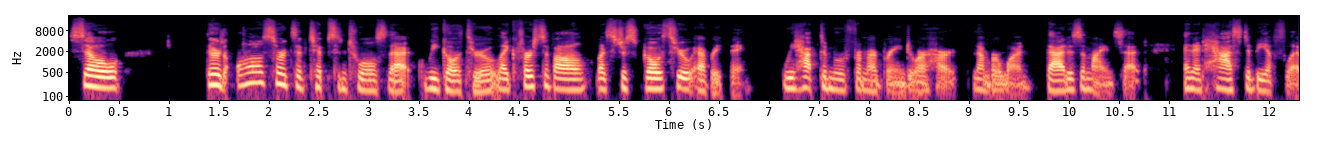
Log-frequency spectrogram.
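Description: In a normal speaking voice, a woman talks at a moderate pace with a fairly low pitch and ordinary pitch variation, captured in a very clean recording with a silent background and a dry, close sound with no echo. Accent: American. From Wisconsin, US Midwest. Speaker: author and nonprofit founder. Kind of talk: interview.

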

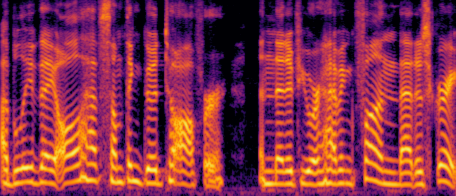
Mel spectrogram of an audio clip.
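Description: A woman's normal speaking voice at medium pitch, fairly quick, with fairly even intonation, dry and close with no echo, on a very clean recording with a silent background. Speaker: podcast host. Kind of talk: casual chat, podcast interview.

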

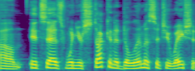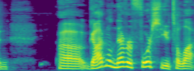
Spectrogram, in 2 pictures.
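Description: A normal speaking voice with an American accent and lively intonation moves at a moderate pace in a very clean recording with a silent background and a dry, close sound with no echo. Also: man. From US South. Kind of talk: casual interview.

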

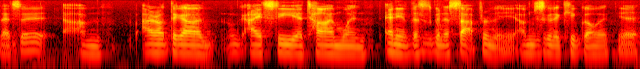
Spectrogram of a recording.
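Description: On a very clean recording with a silent background, a man with an American accent speaks in a fairly low pitch with monotone, flat intonation. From New York. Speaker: photographer and videographer. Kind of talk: casual interview.

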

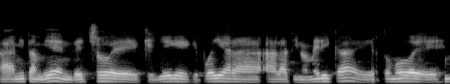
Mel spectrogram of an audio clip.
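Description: This man's voice rests at a medium pitch. He delivers his words at a fairly quick pace. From Canary Islands, Spain. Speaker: comic writer and project creator. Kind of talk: interview. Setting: phone call.

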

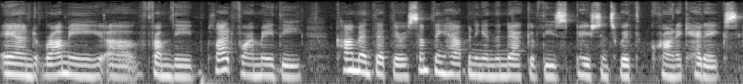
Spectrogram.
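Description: A plain, everyday voice with an American accent moves at a moderate pace with fairly even intonation. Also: woman, fairly low pitch for a woman. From US Northeast, Scranton, Pennsylvania. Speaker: neurologist. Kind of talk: interview.

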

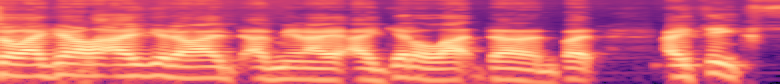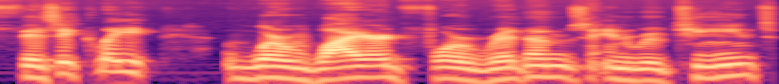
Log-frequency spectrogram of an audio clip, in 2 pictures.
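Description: Speaking at a moderate pace, a man with medium pitch uses ordinary pitch variation and very even loudness in a normal speaking voice. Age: 60s. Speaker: leadership coach and pastor. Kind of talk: casual interview.

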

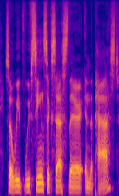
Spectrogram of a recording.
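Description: An ordinary speaking voice with an American accent, at a fairly quick pace, on a very clean recording with a silent background and a dry, close sound with no echo. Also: man. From Washington, D.C. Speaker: corporate executive. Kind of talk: interview.

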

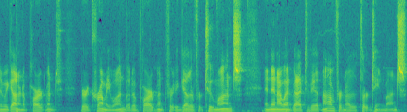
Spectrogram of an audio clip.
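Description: A man's fairly low voice with vocal fry, ordinary pitch variation and a moderate pace. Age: 70s. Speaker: missionary and Bible college staff. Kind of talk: interview testimony.

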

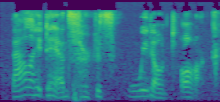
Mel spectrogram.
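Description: A woman with an American accent speaks at a medium pitch against noticeable background noise. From Pittsburgh, Pennsylvania, US. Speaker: sales trainer. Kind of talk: interview.

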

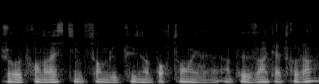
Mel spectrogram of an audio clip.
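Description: Fairly slow, somewhat breathy man's voice of medium pitch, dark, mellow tone and fairly even intonation. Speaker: podcast host on trading psychology. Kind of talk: solo podcast monologue, book review. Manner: hesitant, many fillers and repetitions; improvised, thinking aloud.

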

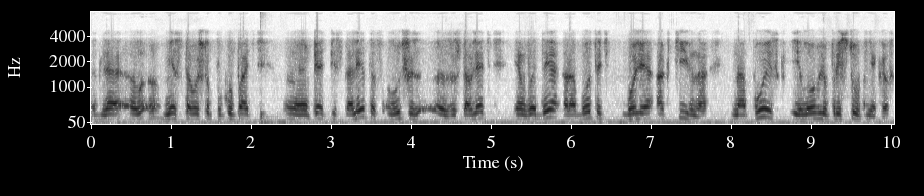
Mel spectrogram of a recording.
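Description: Fairly slow delivery with long, frequent pauses, very even loudness, and ordinary pitch variation. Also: man, fairly high pitch for a man. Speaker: radio caller. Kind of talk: call-in comment. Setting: phone call.

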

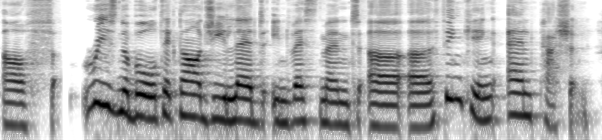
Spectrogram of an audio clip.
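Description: A woman with a Belgian accent, fairly slow in pace and lively in intonation. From Belgium. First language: not English (Belgian). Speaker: business executive and angel investor. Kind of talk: interview conversation. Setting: remote virtual recording.

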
